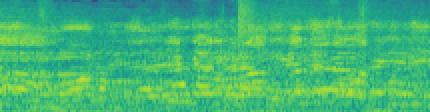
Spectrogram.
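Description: A crowd of men talking over one another, several voices overlapping at once.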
